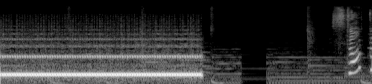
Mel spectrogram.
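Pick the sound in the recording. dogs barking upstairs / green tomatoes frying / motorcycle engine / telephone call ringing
telephone call ringing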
